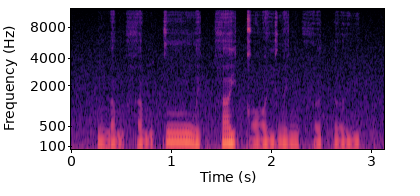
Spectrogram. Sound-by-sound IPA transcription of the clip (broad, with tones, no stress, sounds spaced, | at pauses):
ŋ ɐ˨˩ m h ɐ˨˩ m k uː˥ w ɪ˨ k̚ h ɐ˥ j k ɔː˨ j w ɪ˧ ŋ h ɵ˨˥ t̚ ɵ˨˧ ɥ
